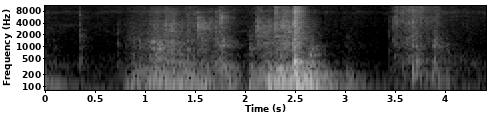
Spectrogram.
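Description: Rummaging and handling sounds: rustling and sliding, then a louder knock about two and a half seconds in, as things are moved and set down during sorting of manicure pliers.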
